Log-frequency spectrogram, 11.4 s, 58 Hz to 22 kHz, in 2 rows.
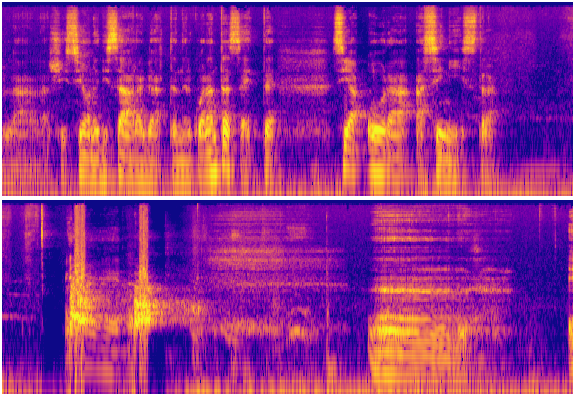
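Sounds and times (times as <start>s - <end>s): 
speech: 0.1s - 5.1s, 9.4s - 9.8s
small dog barking: 6.4s - 7.6s.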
